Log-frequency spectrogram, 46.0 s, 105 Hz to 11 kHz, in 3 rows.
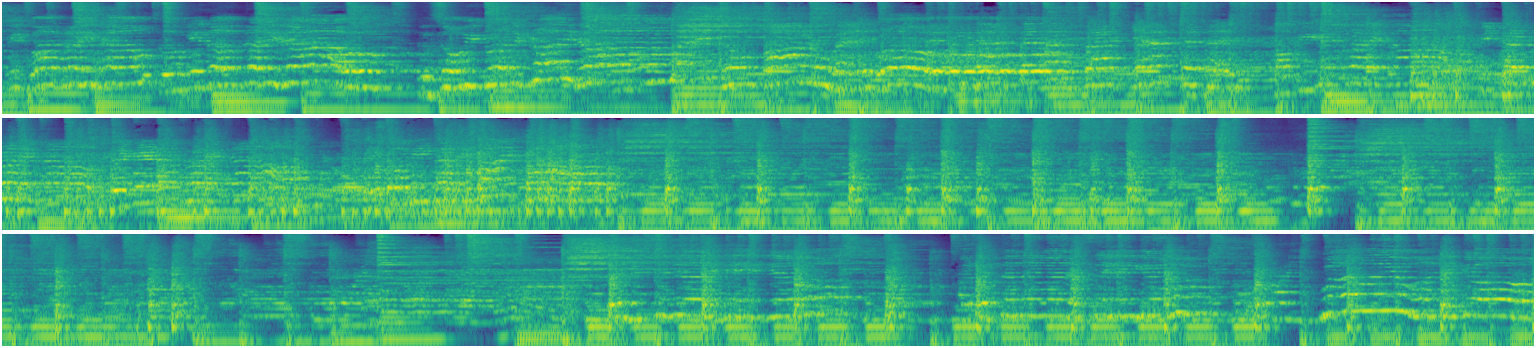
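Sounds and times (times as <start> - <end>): drum kit beat: 0.0 - 4.0, 4.8 - 45.9
person singing: 0.0 - 23.0, 33.9 - 45.9
bass guitar: 0.0 - 45.9
electric guitar: 0.0 - 45.9.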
